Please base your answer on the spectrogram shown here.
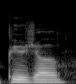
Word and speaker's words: Peugeot: Um, and a bunch of other like hyper cars like a Peugeot, I think, and a bunch of other stuff or Pujo. See, that's how you say it.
